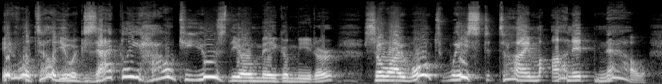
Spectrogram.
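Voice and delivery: a slick con man pitching the deal; booming carnival barker sell; pushy salesman. A narrator's reading. Klugarsh explains the book.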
